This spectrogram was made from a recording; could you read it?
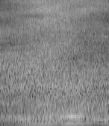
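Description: A car's engine and tire rumble hold steady, a continuous low drone of road noise with no voices, as a car passes along a residential street, Applewild Drive.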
